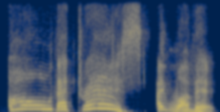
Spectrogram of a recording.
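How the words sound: The voice sounds excited and happy. "You can hear the excitement and happiness"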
